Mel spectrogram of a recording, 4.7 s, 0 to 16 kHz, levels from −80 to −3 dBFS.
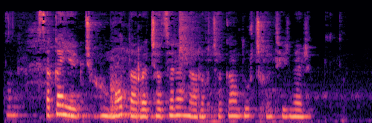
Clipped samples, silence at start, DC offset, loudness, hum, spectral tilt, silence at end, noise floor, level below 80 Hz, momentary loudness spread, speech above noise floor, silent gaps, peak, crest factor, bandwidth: under 0.1%; 0.05 s; under 0.1%; -21 LUFS; none; -3.5 dB/octave; 0.35 s; -51 dBFS; -50 dBFS; 9 LU; 30 dB; none; -4 dBFS; 18 dB; 11.5 kHz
